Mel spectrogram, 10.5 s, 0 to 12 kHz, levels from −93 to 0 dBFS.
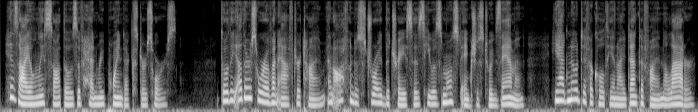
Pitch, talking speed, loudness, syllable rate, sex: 180 Hz, 205 wpm, -20 LUFS, 6.2 syllables/s, female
